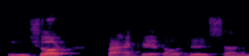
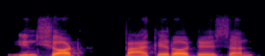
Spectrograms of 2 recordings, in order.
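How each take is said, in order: First: Very soft, hard to hear; speaking too quietly; barely audible. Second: Clearly louder, projecting to be heard. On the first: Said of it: "your voice is very low". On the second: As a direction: speak up for the room. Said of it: "is it better now". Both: Real, not acted.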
